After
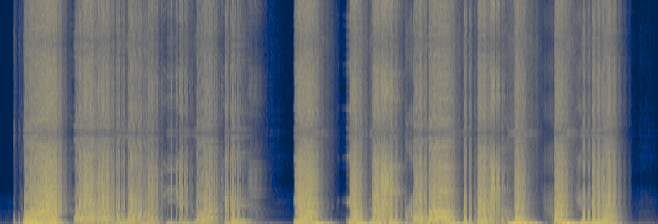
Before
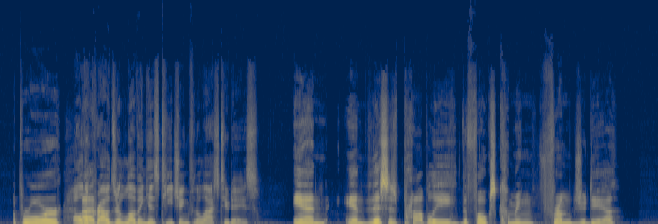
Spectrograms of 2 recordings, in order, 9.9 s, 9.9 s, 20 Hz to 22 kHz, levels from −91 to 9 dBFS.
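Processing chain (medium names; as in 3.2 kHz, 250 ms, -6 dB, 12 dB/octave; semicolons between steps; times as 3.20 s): local Wiener filter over 9 samples; peaking EQ 220 Hz -6 dB 0.26 oct; level rider gain up to 14 dB; sample-rate reducer 9 kHz, jitter 0%; integer overflow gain 12 dB; high-pass 41 Hz; hum notches 50/100/150 Hz; feedback delay 75 ms, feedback 26%, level -4 dB; 0.88–1.12 s: time-frequency box 510–1100 Hz -12 dB; 1.15–3.48 s: bass shelf 460 Hz -5.5 dB; modulation noise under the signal 23 dB; trim +4 dB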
